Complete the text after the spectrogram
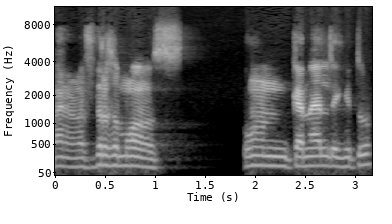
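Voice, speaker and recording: This man speaks with a Mexican accent. His pace is very slow. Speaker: podcast host. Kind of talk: casual chat.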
